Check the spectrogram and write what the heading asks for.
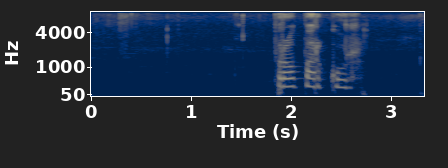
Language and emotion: Russian, neutral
